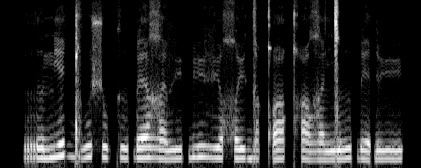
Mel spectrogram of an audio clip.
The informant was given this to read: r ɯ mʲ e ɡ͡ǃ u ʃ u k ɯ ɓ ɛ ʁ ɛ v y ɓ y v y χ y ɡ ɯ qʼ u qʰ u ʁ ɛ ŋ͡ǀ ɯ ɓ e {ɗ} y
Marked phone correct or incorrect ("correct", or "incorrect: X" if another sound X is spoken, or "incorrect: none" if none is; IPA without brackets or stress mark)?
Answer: correct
